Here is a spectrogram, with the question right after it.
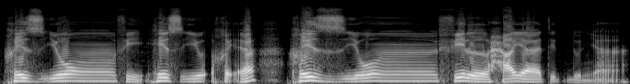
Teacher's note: maka samarkan langsung nunnya kepada huruf fa-nya. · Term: ikhfa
